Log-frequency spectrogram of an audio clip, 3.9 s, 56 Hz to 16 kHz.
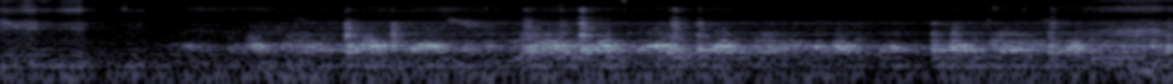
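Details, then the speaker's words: Fetal heartbeat recorded by Doppler at a midwife appointment at 16 weeks 3 days of pregnancy, with the baby moving around a lot: rapid rhythmic whooshing pulses, about 150 beats a minute, normal. "we were able to hear the baby's heartbeat and I was able to record it as well for Dan"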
